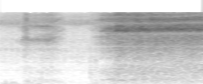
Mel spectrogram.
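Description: A rocket motor mounted on a canoe igniting: a brief faint hiss, then about a second in it lights and burns with a loud, steady hiss.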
